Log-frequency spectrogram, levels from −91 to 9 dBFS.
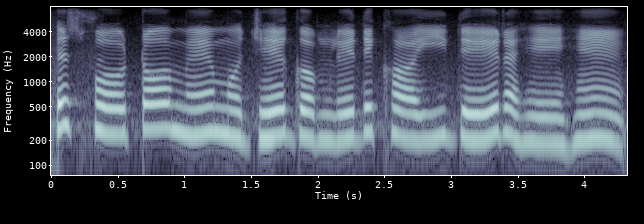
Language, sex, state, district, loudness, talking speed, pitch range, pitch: Hindi, female, Madhya Pradesh, Katni, -16 LUFS, 125 wpm, 205-240 Hz, 225 Hz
